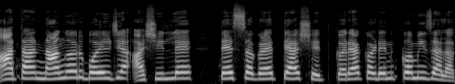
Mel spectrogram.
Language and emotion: Goan Konkani, neutral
